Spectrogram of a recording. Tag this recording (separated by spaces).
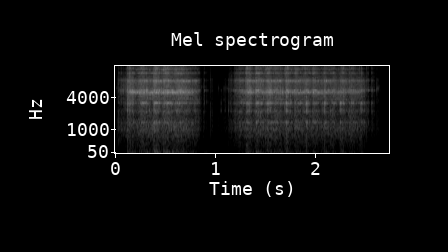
shake marbles bowl glass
